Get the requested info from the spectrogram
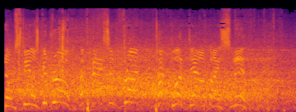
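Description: Ice hockey game sound in an arena: many crowd voices shouting and calling out at once, with sharp knocks and scrapes of sticks, puck and skates from the play at the net.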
